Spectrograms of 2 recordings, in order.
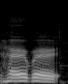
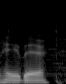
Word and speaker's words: Herbert: Then we can call him Herbert, how he wants to be called, but I'll call him Haybear. Because there was a Detroit Lions quarterback named Bobby Haybear back in the day and was spelled the same as Justin Herbert.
